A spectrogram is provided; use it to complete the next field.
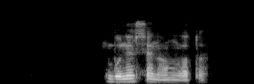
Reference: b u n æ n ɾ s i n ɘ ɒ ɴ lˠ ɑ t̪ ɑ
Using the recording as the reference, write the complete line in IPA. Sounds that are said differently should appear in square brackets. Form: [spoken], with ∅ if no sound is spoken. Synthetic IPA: b u n æ [∅] ɾ s [æ] n ɘ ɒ ɴ lˠ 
